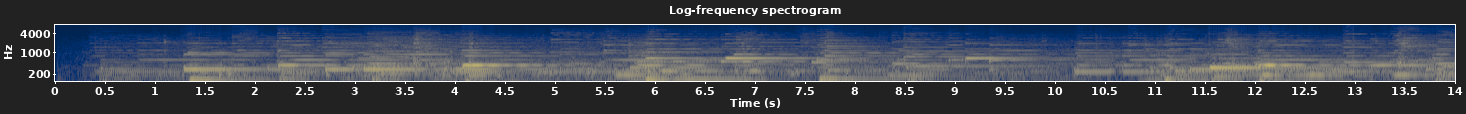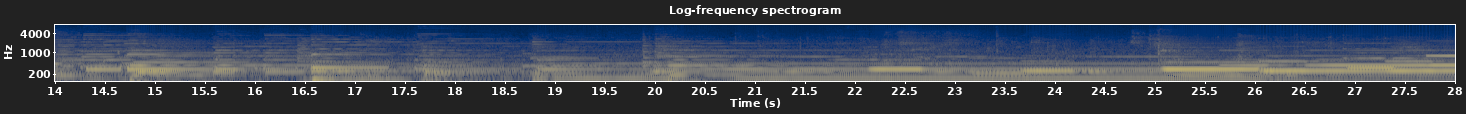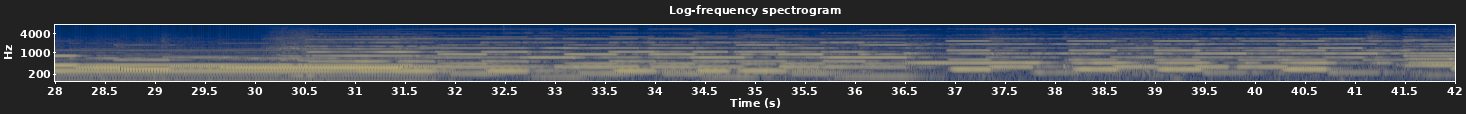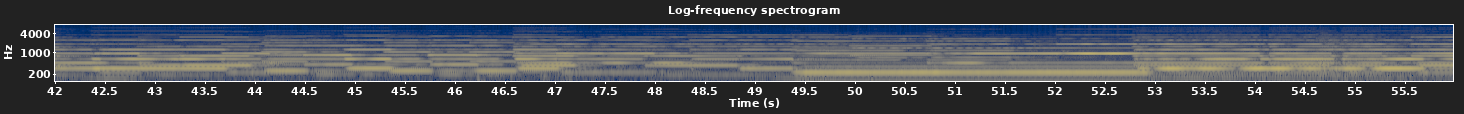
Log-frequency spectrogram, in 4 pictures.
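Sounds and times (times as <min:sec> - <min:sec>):
organ: 0:00.2 - 0:55.9.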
